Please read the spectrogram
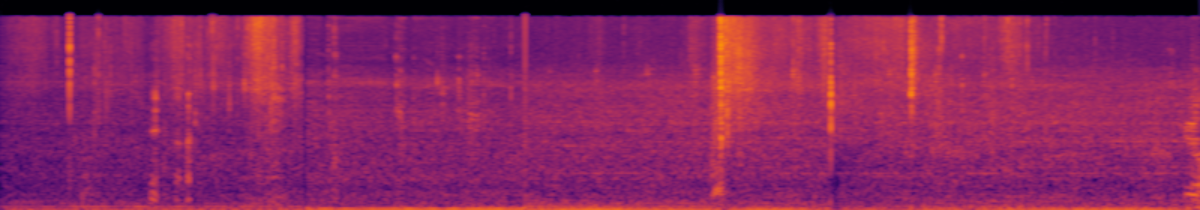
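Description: A golf club strikes the ball off pine straw for a short bump-and-run chip, one sharp click about five seconds in. A steady low hum runs underneath.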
